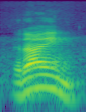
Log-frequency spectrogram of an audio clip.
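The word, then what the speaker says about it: reign: इस तरह डिज़ाइन G silent. राइन अहद, दौरे हुकूमत, ठीक है।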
